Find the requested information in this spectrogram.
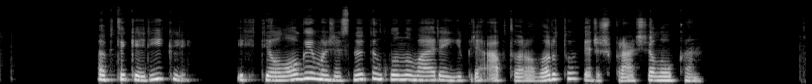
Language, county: Lithuanian, Tauragė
